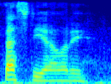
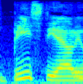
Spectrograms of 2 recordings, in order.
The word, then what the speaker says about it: bestiality: Bestiality. Yeah, I think I thought it was beastiality like that.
